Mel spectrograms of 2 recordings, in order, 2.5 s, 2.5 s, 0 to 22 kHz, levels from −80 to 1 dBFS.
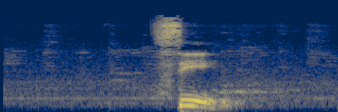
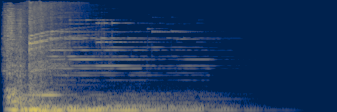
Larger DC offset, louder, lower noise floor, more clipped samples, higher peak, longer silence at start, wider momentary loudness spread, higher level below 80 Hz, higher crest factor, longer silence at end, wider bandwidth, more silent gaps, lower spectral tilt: neither; first, -14 LUFS vs -23 LUFS; second, -45 dBFS vs -63 dBFS; neither; first, -2 dBFS vs -6 dBFS; first, 1.15 s vs 0 s; about the same, 21 LU vs 22 LU; second, -56 dBFS vs -28 dBFS; about the same, 20 dB vs 20 dB; second, 0.6 s vs 0.8 s; second, 14 kHz vs over 20 kHz; neither; about the same, -3 dB/octave vs -3 dB/octave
